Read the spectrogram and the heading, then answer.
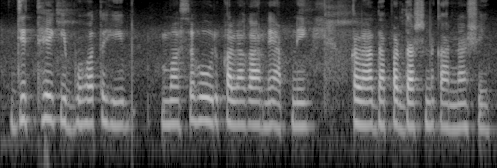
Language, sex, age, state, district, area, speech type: Punjabi, female, 18-30, Punjab, Barnala, rural, spontaneous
